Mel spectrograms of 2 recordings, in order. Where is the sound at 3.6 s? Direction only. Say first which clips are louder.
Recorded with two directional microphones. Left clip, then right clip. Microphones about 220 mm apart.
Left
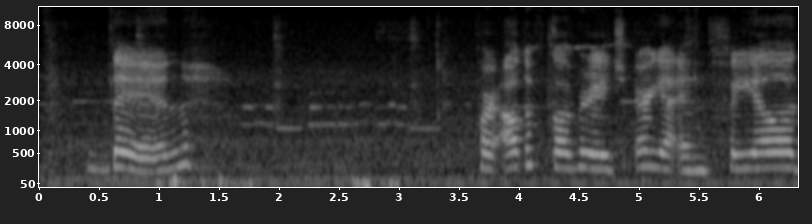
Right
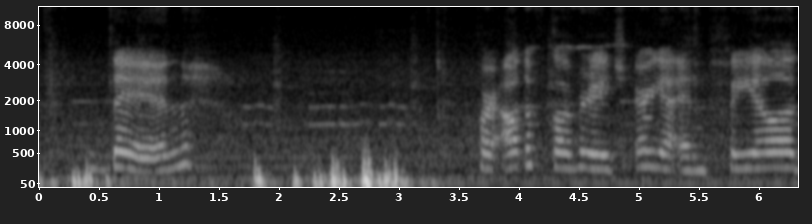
Even; 15° left (ahead or behind).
